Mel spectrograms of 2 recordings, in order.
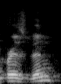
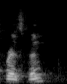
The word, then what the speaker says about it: Brisbane: Yep, so you came in from Brisbane, right? – Yep. – And you're the reason I know it's pronounced Brisbane.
